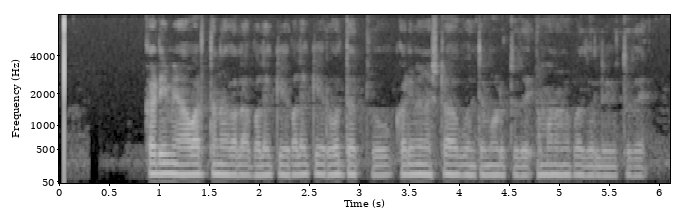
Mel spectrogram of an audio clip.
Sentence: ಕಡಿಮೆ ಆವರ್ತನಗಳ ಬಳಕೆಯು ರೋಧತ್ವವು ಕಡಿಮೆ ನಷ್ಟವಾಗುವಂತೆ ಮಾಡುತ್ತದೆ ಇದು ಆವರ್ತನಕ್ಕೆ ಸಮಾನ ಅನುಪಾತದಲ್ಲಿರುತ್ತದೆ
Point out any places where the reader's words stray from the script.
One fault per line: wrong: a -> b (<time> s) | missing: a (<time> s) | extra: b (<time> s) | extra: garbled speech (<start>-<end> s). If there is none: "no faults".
extra: ಬಳಕೆಯು (2.3 s)
missing: ಇದು ಆವರ್ತನಕ್ಕೆ (4.7 s)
